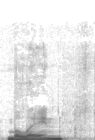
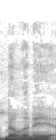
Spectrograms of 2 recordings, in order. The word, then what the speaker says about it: Melanie: Let's see if I pronounce her name right. Melaine? – Melanie.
